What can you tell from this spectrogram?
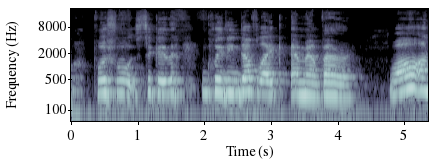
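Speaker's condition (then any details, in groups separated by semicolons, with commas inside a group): Cerebral palsy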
